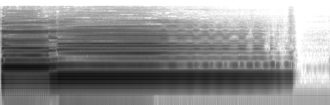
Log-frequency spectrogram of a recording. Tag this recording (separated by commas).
Musical instrument, woodwind instrument, Music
